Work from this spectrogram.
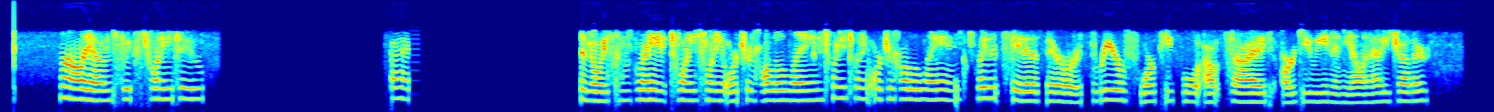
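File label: Police Southwest District Dispatch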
